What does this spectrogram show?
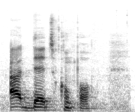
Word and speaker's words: Adetokunbo: The Nigerian way, you gotta say with a D. So it's Adetokunbo.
